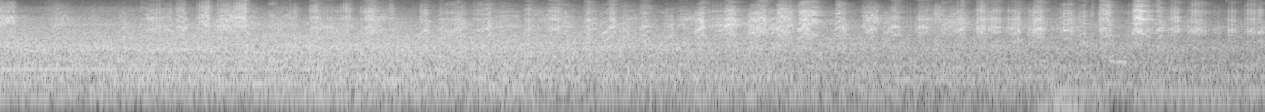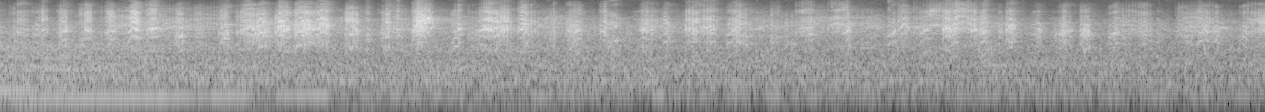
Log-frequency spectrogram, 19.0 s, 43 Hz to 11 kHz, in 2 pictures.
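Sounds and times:
monk parakeets screeching: 0:00.0 - 0:18.9
low hum: 0:01.9 - 0:12.3.

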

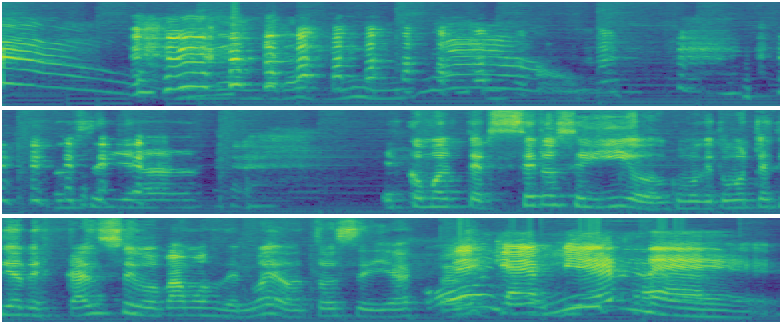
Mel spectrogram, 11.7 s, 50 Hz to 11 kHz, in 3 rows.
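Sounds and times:
female cat in heat yowling and meowing: 0:00.0 - 0:00.7, 0:02.0 - 0:02.9
laughter: 0:00.6 - 0:04.8
speech: 0:04.1 - 0:11.6.

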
